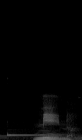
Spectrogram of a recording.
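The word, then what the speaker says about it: 人: N I makes a n sound and then we put an extra n on the end. Okay, so nin.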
